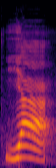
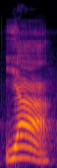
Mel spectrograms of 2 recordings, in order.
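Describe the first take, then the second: First: The ya sound is thin and light. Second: The same.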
